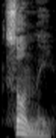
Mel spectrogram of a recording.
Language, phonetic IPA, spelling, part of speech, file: Russian, [ˈsonːɨj], сонный, adjective, Ru-сонный.ogg
- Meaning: sleeping, sleepy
